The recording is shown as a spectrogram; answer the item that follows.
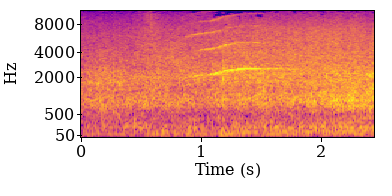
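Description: A low, steady outdoor rumble, with a faint, thin rising whistle-like call about a second in.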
